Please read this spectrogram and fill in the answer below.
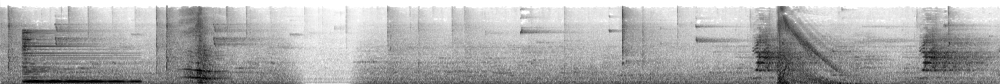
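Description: Badminton rally in a large hall: sharp racket strikes on the shuttlecock at intervals. Added music and sound effects sit over it: a loud pitched sting near the start and a long falling whoosh later on. The sound cuts out for about a second in the middle.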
